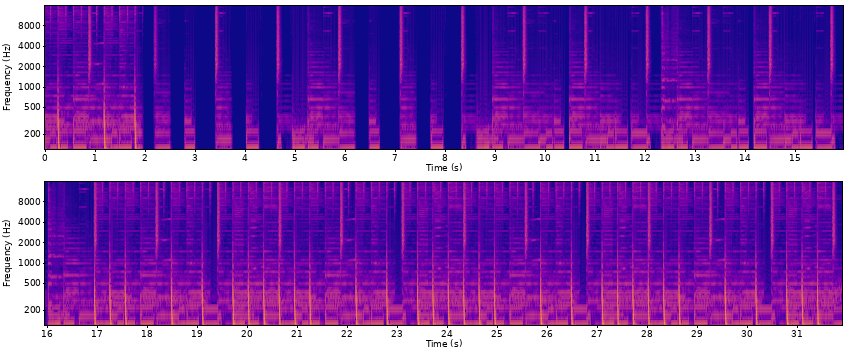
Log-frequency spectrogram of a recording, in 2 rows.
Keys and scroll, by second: 22.5 ctrl+-.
